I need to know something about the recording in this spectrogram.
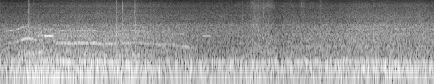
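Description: A distant siren wailing faintly: its pitch rises about half a second in, then slowly falls away over the next couple of seconds. Under it runs a steady low rumble of background noise.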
